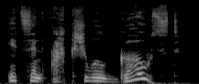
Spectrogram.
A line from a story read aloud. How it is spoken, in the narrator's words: whispered Alice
